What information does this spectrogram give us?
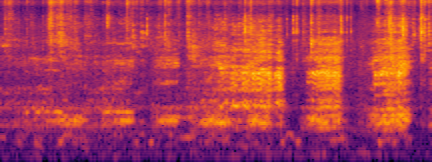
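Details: Domestic hen calling before laying eggs: a series of loud, harsh, harmonic squawks in short bursts, some brief and some drawn out, following each other about every half second with short pauses between.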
